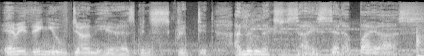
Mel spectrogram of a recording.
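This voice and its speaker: An actor playing a cold, scheming older male villain in a video game, calm, measured and mocking as he lays out a plot. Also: mid-range voice, creaky. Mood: smug, coldly explaining. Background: game score music.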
